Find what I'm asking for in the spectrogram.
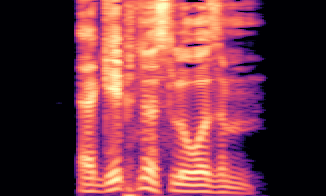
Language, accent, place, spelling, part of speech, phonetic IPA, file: German, Germany, Berlin, ergebnislosem, adjective, [ɛɐ̯ˈɡeːpnɪsloːzm̩], De-ergebnislosem.ogg
- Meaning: strong dative masculine/neuter singular of ergebnislos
